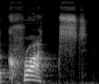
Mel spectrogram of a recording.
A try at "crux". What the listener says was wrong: It's pronounced crux. No T at the end.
